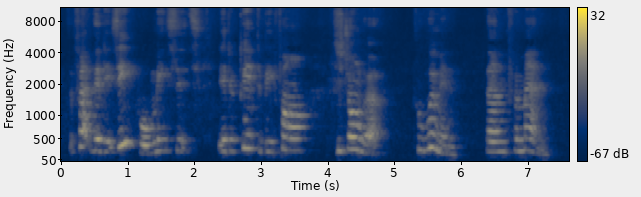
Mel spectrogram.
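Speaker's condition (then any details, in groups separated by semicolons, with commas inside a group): MND, mild; diagnosed about eight months earlier; speech slightly affected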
